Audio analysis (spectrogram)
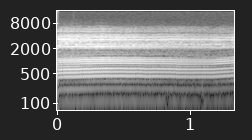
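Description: Homelite XL chainsaw engine running at a steady high-pitched whine, loud and close, alone without voices.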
